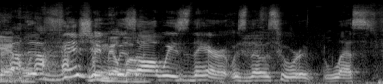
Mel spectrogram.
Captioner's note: laughter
